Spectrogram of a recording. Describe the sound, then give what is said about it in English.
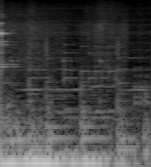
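A few light ceramic clinks and knocks as a tea cup is set down and bumped after tea is spilled over a desk, over a low rumbling background with no speech. “I spilled the tea.”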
